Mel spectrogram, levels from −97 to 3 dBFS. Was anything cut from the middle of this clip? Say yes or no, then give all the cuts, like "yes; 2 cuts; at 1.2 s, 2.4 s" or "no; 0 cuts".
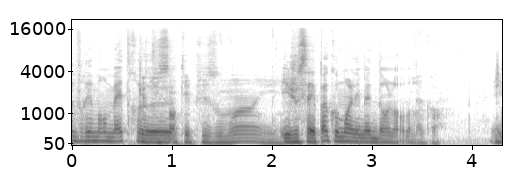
no; 0 cuts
